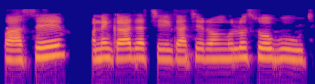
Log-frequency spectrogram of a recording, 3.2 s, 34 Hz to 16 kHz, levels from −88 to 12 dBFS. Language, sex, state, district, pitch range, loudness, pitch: Bengali, female, West Bengal, North 24 Parganas, 210-235 Hz, -16 LUFS, 220 Hz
